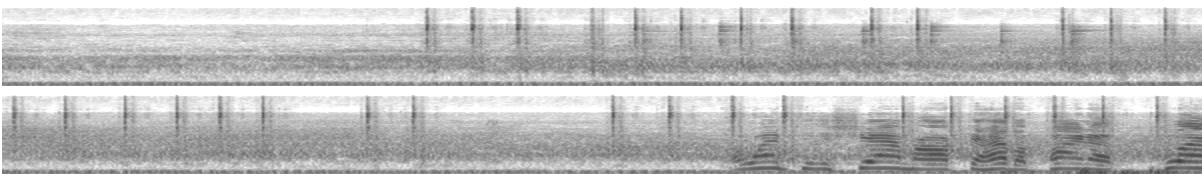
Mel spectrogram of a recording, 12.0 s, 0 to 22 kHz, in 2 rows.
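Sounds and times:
low hum: 0:00.0 - 0:12.0
sharp short clicks: 0:02.1 - 0:08.4, 0:09.0 - 0:12.0.

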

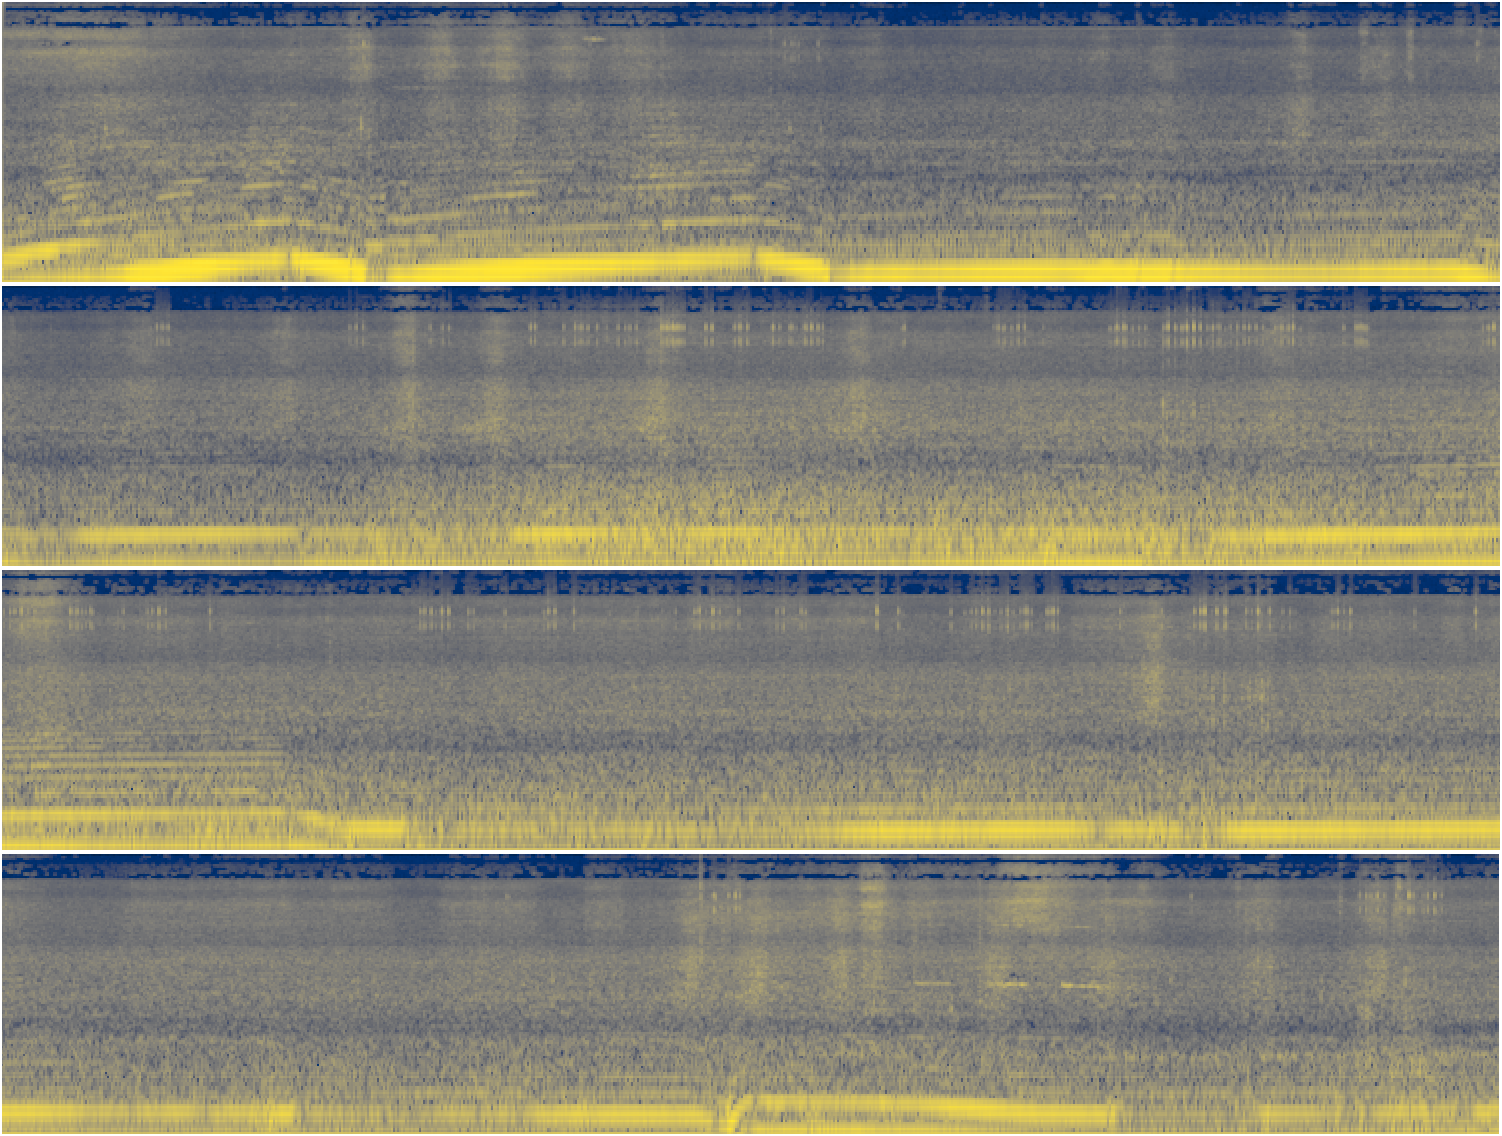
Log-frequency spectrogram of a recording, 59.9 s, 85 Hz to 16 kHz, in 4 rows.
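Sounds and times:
car exhaust drone: 0:00.0 - 0:59.9.

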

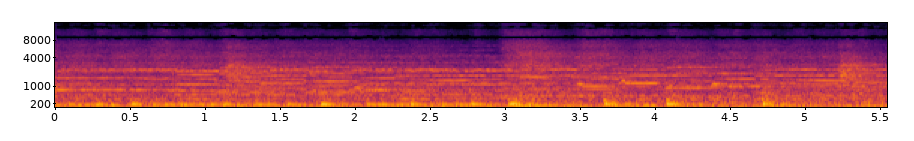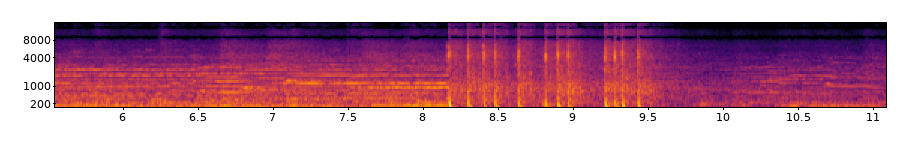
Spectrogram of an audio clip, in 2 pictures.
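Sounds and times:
festive procession music: 0:00.0 - 0:11.0
firecracker bangs: 0:08.2 - 0:09.9.

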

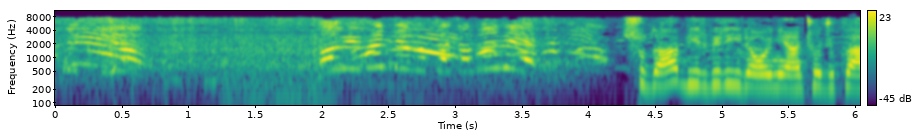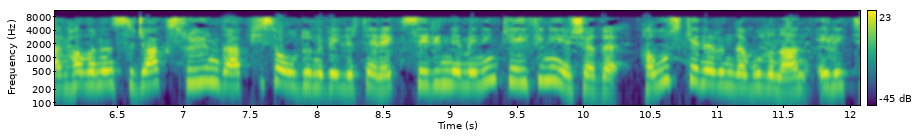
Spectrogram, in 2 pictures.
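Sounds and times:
children shouting: 0:00.0 - 0:06.3
water splashing: 0:00.0 - 0:12.0.

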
